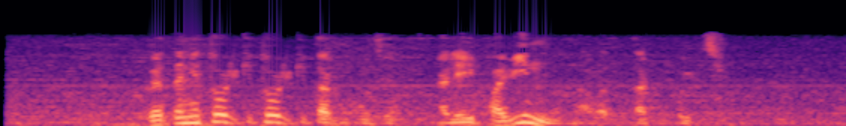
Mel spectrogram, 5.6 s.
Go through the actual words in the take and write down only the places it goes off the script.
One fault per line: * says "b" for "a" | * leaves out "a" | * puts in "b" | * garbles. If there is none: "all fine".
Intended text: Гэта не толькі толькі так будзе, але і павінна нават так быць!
all fine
